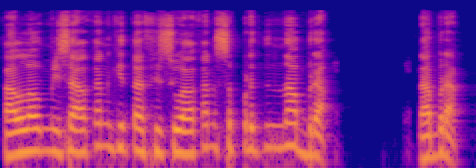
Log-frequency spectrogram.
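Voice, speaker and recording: A man teaching a Quran recitation class, explaining patiently and demonstrating letter sounds, often ending phrases with a soft tag word. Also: a little high, normal speed.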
